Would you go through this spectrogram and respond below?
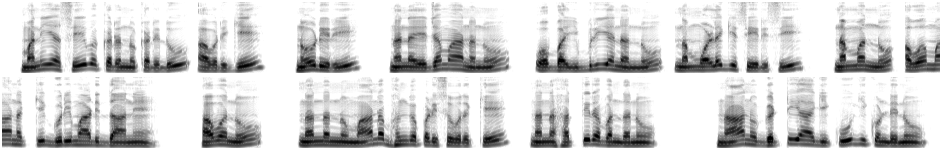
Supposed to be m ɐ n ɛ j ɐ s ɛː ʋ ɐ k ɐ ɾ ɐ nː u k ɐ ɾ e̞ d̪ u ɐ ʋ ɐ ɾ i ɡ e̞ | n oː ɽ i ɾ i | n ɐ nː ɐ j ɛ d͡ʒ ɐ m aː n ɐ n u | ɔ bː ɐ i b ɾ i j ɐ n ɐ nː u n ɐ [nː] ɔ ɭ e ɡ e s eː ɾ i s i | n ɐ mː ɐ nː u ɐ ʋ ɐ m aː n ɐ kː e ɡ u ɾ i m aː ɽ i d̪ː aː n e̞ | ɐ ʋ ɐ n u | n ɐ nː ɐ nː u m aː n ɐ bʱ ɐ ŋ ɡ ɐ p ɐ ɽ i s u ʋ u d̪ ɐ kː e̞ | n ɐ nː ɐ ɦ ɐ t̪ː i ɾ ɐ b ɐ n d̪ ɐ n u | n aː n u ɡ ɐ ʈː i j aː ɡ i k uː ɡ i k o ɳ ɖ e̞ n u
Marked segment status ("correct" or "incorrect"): incorrect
